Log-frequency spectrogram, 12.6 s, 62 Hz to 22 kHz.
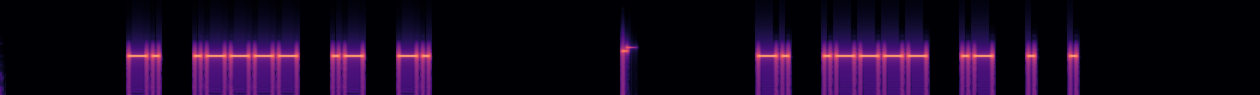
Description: Morse code, heard as a keyed tone, about 20 wpm, spaced as for 14 wpm, 700 Hz. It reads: N1AN N1AEE
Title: 042 Lesson 8g - Number 1 - Call Signs 20wpm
